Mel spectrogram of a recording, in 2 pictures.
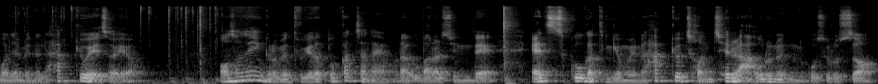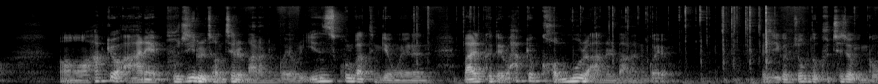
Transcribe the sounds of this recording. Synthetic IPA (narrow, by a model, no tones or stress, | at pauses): wʌɲamjʌnɯnhak̚k͈joe̞sʰʌe̞̰jo̰ | ʌsʰʌnsʰe̞ŋiŋkɯɾʌmjʌntuɡe̞dat͈ok͈at̚t͡ɕ͈anajoɾaɡomaɾɦaɭs͈uinːɯnde̞etsʰɯ̥kʰuɡatʰɯnɡjʌŋue̞nɯnhak̚k͈jot͡ɕʌnt͡ɕʰeɾɯɾa̰uɾɯnɯnɡosʰɯɾos͈ʰʌ | ʌhak̚k͈joʔane̞pud͡ʑiɾɯɭt͡ɕʌnt͡ɕʰe̞ɾɯɭmaɾɦanɯnɡʌejoɾiʔinsʰɯ̥kʰuɭɡatʰɯnɡjʌŋue̞nɯnmaɭkɯde̞ɾohak̚k͈jokʌmːuɾa̰nɯɭmaɾɦanɯnɡʌḛjo | kɯɾesʰʌiɡʌnt͡ɕ͈oɡɯmdʌku̥t͡ɕʰe̞d͡ʑʌɡinɡʌ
